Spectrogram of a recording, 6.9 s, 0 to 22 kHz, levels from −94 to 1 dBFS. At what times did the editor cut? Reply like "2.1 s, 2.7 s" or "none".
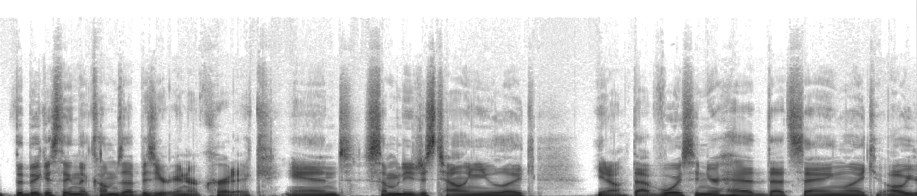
none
